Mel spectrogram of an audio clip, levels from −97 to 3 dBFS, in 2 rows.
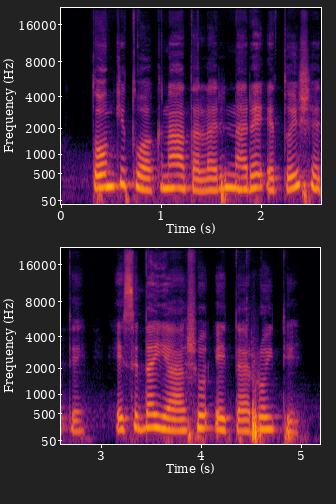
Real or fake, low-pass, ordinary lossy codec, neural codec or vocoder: fake; none; none; vocoder, 44.1 kHz, 128 mel bands, Pupu-Vocoder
